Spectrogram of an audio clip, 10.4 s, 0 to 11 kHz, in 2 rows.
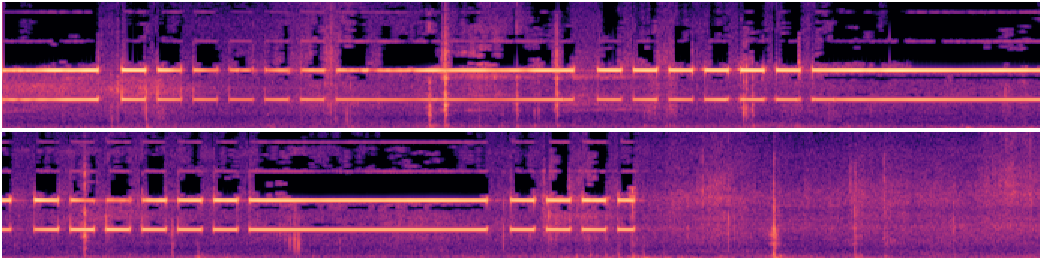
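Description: Lost-model buzzer on a crashed 5-inch FPV quadcopter beeping, the alarm that helps find a downed quad: a loud, shrill tone in quick strings of short beeps broken by longer held beeps, stopping about eight seconds in. A few knocks from the quad being handled.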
